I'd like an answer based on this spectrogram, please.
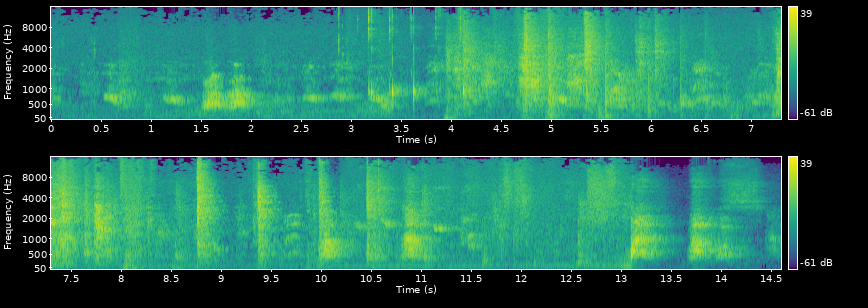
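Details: Red merle male Australian Shepherd puppy, offspring of Magnolia, described as very social, indoors in a small room; bursts of sharp barking and yipping repeat from about four seconds on, mixed with handling noises and a voice.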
